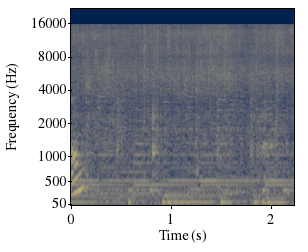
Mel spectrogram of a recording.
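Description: Corn, red peppers and green onions sautéing in a skillet, sizzling steadily as a wooden spatula stirs them around the pan.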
